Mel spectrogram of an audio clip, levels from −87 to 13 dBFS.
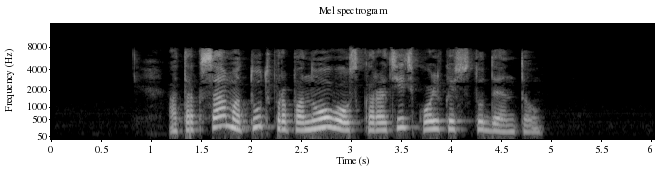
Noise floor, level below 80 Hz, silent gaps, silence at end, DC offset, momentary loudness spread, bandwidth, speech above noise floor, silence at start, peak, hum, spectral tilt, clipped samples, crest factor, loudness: -78 dBFS; -62 dBFS; none; 1.15 s; under 0.1%; 15 LU; 8.2 kHz; 58 dB; 1.2 s; -4 dBFS; none; -3.5 dB/octave; under 0.1%; 18 dB; -20 LUFS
